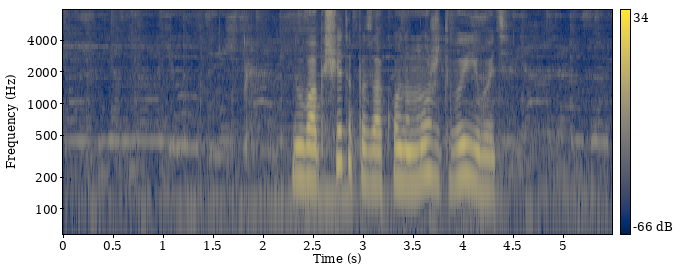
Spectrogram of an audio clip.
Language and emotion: Russian, neutral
